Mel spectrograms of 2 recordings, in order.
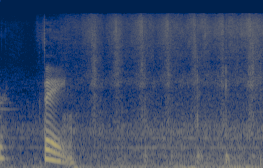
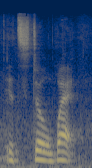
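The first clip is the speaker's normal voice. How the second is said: usual speaking voice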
